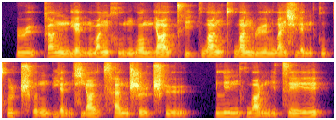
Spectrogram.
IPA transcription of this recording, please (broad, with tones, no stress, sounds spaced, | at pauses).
ɻ ɻ̩˨˩ k ɑ˧˥ ŋ n̪ j ɛ̰˨˩ n m ɑ˥ ŋ x ṵ˨˩ n̪ w ɔ˥˩ n̪ j ɑ˥ ʊ̯ t̪ʰ i˥ k w ɑ˥ ŋ kʰ w ɑ˥˧ ŋ ɻ ɻ̩˥˩ l w ä˧˥ ɕ ɥ ɛ̰˨˩ n k u˥˧ kʰ u˥˩ ʈ͡ʂʰ ɤ˧˥ ŋ p j ɛ̰˨˩ n ɕ j ɑ˥˧ ʊ̯ t͡sʰ a˥˧ n ʂ ɻ̩˥˧ ʈ͡ʂʰ ɻ̩˥˩ | l i˧˥ n k w ɑ̰˨˩ ŋ i˥ t͡s e˧˥ ɪ̯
